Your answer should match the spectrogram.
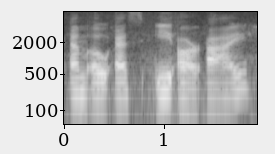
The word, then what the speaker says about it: Moseri: this Pine is called pinus sylvestris Moser and that's spelled m o s e r i it is a moseri dwarf golden Scots pine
